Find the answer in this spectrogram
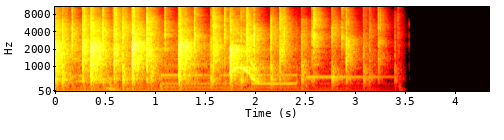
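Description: A small group clapping in a small room, mixed with a voice and short vocal cries. The sound cuts off suddenly about three and a half seconds in.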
